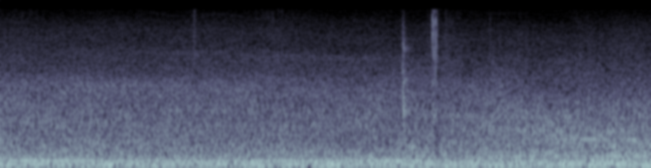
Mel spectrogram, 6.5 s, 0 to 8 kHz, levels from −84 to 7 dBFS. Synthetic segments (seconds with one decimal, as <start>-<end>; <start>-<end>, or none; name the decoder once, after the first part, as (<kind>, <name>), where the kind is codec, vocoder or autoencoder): none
